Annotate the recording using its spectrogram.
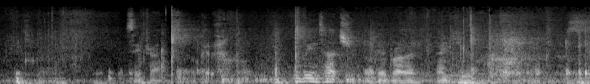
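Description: Several men laugh loudly.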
